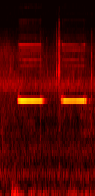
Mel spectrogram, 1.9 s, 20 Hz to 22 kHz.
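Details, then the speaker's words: 1988 Dodge B250 Roadtrek van with a 318 TBI, after fuel injector and temperature sensor replacement; shrill half-second beeps repeat steadily as the garage smoke alarm is set off by exhaust fumes, not fire; smoke alarm triggered by exhaust fumes. "smoke alarm going off in the garage not on fire i got the exhaust i'm outside the garage with the doors open smoke detectors obviously work"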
